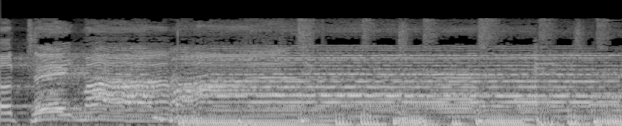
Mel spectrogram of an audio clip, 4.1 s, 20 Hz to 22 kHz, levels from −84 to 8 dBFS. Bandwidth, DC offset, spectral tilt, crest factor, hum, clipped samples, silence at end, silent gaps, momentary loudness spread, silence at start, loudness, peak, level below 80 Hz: 12.5 kHz; under 0.1%; -4.5 dB/octave; 12 dB; none; under 0.1%; 0 s; none; 1 LU; 0 s; -12 LUFS; -2 dBFS; -24 dBFS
